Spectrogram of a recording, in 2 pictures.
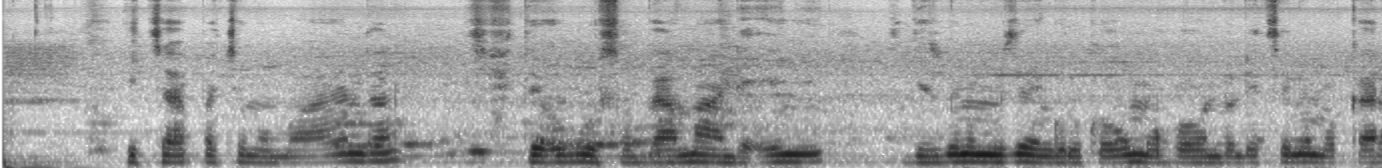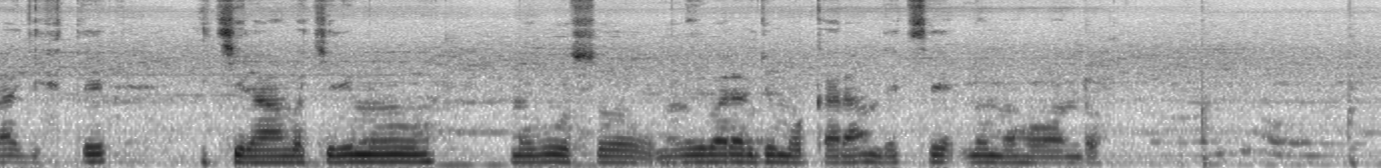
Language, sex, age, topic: Kinyarwanda, male, 25-35, government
